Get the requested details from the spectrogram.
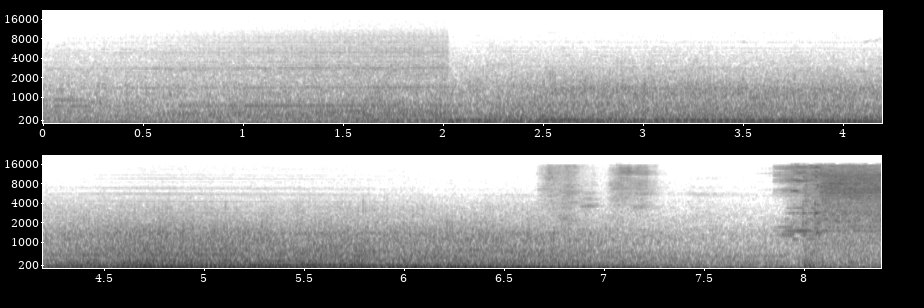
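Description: A bus engine rumbles low and winds down as the bus pulls in and stops.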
